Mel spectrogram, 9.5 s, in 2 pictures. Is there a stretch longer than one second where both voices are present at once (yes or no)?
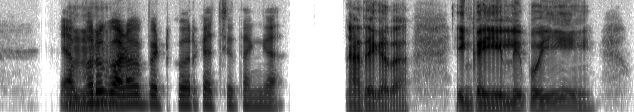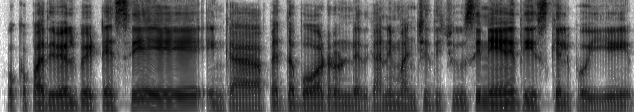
no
